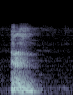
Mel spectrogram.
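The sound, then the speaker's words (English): Someone gives a single short, gruff throat clearing in the middle of a casual conversation. The sound is isolated, with quiet before and after it. “sorry, my throat is throaty. It's gone now.”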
